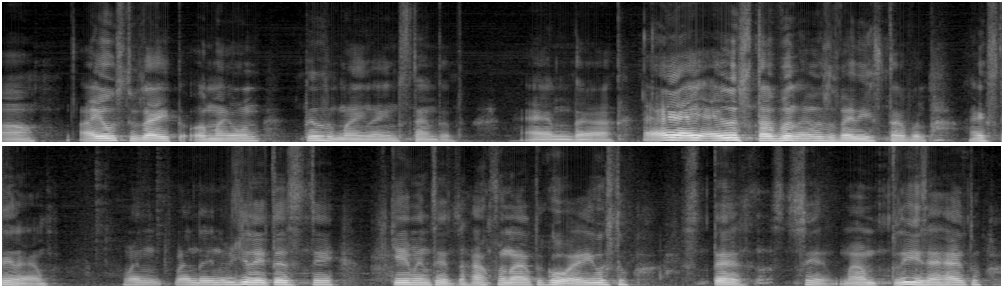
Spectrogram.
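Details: Adult man with cerebral palsy and quadriplegia speaking in his own voice in an interview; dysarthria.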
